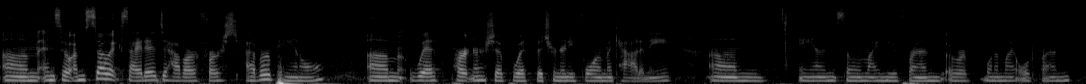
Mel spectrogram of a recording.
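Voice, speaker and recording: A woman's voice: lowish voice, flat delivery, normal speed, mellow. A woman running a college career office, moderating a panel in a chatty, self-deprecating way.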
